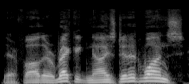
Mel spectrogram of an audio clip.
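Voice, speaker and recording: A man's voice: on the low side, expressive, normal speed, darkish tone, no echo, clean studio sound. A man giving a scripted narration as the narrator of a dramatized audio Bible.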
